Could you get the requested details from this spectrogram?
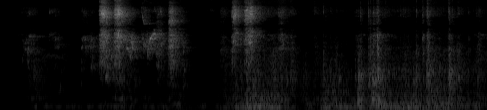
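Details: Pet budgerigars described as happy, chirping in short bursts of bright, high twittering notes, with a pause between bursts and a faint low hum beneath.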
